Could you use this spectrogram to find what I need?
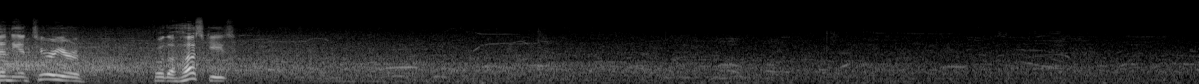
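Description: A large stadium crowd cheers and roars, slowly fading.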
